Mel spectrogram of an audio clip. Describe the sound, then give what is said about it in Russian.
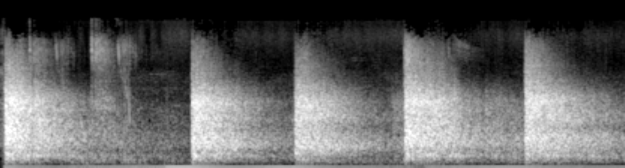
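Gunshots in a night battle near a forest and rocks: five loud, booming reports with long rumbling decays, spaced a second or two apart, with no voices. “Смотри, огоньки, выстрелы движутся в сторону, уйдут! Не уйдут! Слышишь?”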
